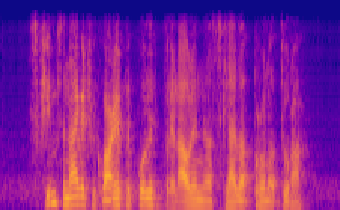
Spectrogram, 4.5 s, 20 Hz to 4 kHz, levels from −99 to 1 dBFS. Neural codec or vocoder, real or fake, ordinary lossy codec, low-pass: codec, 16 kHz, 0.5 kbps, X-Codec, HuBERT features, trained on LibriSpeech; fake; none; 3.6 kHz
